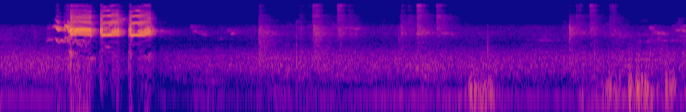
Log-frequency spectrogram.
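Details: A black lory in a bird park in the Danish countryside, North Zealand, gives three loud, harsh squawks in quick succession, then scattered softer chatter over a steady background hum.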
